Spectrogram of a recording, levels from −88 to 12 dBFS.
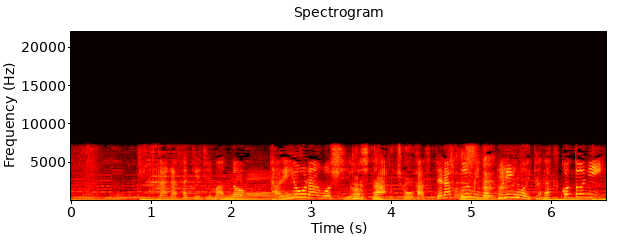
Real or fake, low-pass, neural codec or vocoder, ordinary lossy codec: real; 7.2 kHz; none; none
